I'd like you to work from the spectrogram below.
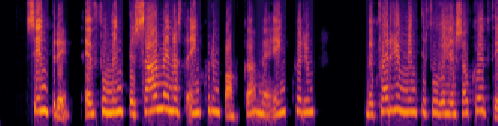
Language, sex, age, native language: Icelandic, female, 30-39, Icelandic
